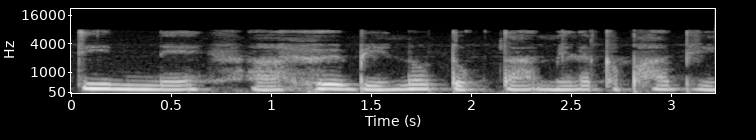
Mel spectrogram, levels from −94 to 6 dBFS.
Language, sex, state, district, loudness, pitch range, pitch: Rengma, female, Nagaland, Kohima, -15 LUFS, 185-210 Hz, 195 Hz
